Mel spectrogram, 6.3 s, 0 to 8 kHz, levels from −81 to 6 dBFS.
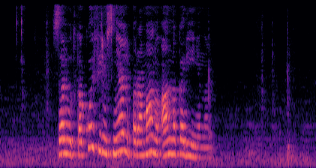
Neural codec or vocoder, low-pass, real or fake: none; 7.2 kHz; real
